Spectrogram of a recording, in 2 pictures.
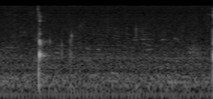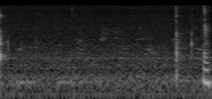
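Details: Sharp, brief hiccups spaced a few seconds apart in a quiet room; hiccups.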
